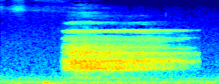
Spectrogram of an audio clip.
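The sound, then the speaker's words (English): A single deep inhalation during a guided body-awareness exercise: a long, airy, steady breath lasting nearly two seconds, fairly loud and alone, swelling slightly then easing off. “And make a circle, round and round. Deep breath.”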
